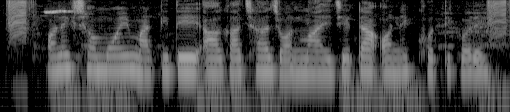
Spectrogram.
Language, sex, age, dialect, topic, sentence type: Bengali, female, 18-24, Northern/Varendri, agriculture, statement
